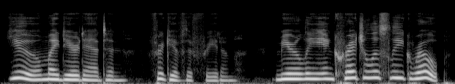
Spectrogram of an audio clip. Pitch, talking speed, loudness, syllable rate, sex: 230 Hz, 130 wpm, -16 LUFS, 5.4 syllables/s, female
